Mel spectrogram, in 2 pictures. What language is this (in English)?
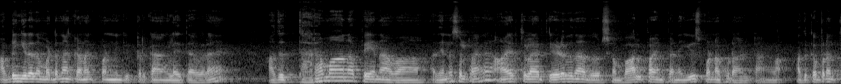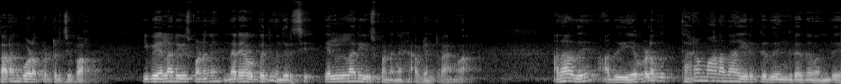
Tamil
